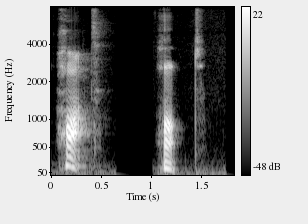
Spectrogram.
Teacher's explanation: the American O sound is an unrounded vowel, ah, while the British O sound is rounded, aw.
